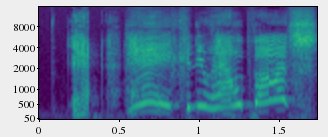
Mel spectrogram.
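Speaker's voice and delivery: put-on very high, slow, slightly rough little kid's voice. Narrating a scene, voicing a little boy running up for help, small child voice. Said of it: "maybe six or seven years old".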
